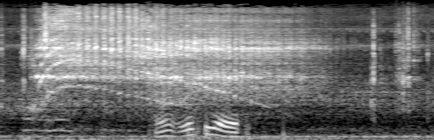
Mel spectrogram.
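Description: Toy remote-control monster truck's electric motor whining, spinning up quickly and then winding down over about three seconds.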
